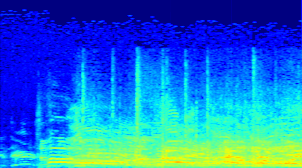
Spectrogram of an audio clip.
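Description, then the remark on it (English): A large stadium crowd at a baseball game, heard on a TV broadcast, cheers wildly: a dense roar of many voices that swells in after a brief quiet start and stays loud and sustained. “The crowd at the stadium on the TV cheer wildly.”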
